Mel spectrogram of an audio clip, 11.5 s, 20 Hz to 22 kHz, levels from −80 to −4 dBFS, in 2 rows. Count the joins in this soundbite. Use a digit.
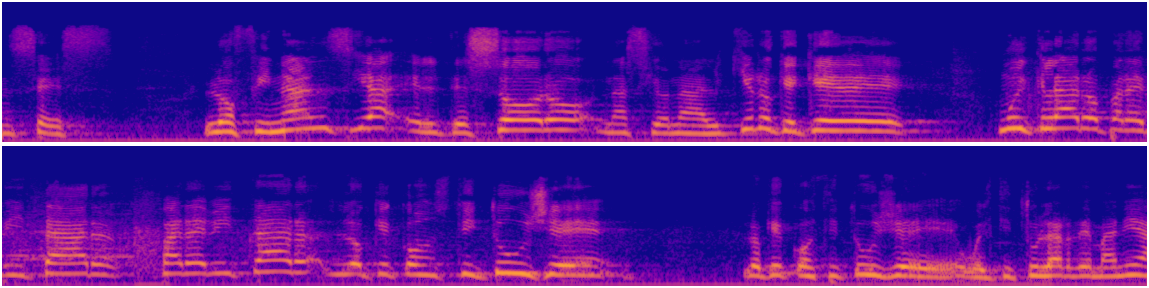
1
